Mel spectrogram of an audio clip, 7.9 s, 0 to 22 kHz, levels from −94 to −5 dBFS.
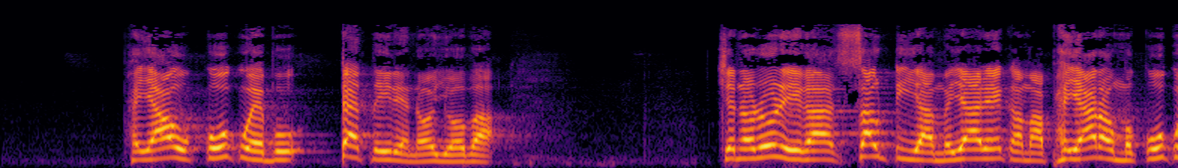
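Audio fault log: Throughout, gain pumping: the gain swings by around 5 dB, pulled down under each louder stretch of speech, squeezing loud and soft parts together, likely from input gain set too high with a fast limiter clamping it.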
